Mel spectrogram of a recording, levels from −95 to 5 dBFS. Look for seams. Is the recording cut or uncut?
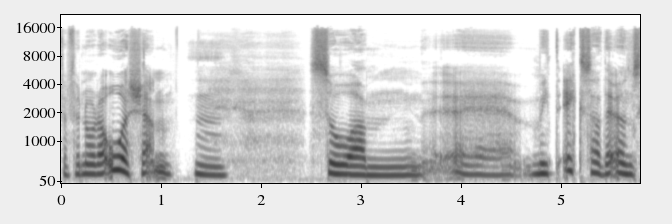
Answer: uncut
